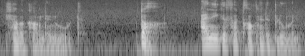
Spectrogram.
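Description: An actor voicing a devoted, self-doubting letter writer in a radio drama, intimate and hesitant. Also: male voice, rumbling low, very animated, a little slow, gravelly, a little mellow, slightly rough, heavily acted.

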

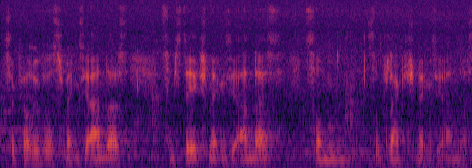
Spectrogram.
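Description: Low-voiced halting man in long reverb. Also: steady tone. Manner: halting, searching for words. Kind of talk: reflective casual opinion in an audio collage. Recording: noisy cassette, long hall reverb.

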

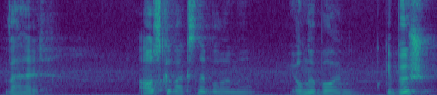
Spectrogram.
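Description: A man's voice: fairly high pitch, animated, normal speed, a little mellow, close to an everyday voice. Man acting as young state inspector, formal, pedantic, insistent, radio drama, background noise. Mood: probing, pedantic. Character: stiff, officious young male state inspector questioning farmers.

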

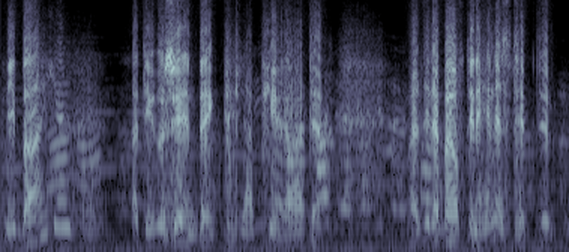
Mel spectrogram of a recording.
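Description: An actor playing a detective reporting from the field in a radio drama. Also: male voice, fairly high pitch, big pitch swings, normal speed, rough recording. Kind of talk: naturalistic German radio drama acting.

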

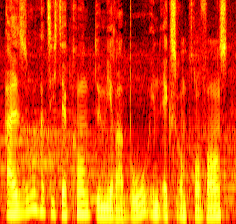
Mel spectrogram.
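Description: A man narrating a scripted radio drama in a measured, deliberate way. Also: mid-range voice, expressive. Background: music.

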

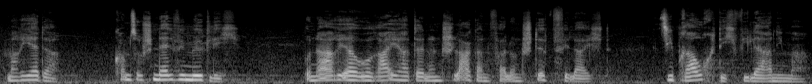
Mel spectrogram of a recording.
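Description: A man's voice: high voice, moderate pace, gravelly, darkish tone. An actor playing a grave, urgent male messenger in a radio drama, heard in long reverb. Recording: long reverb, faint noise.

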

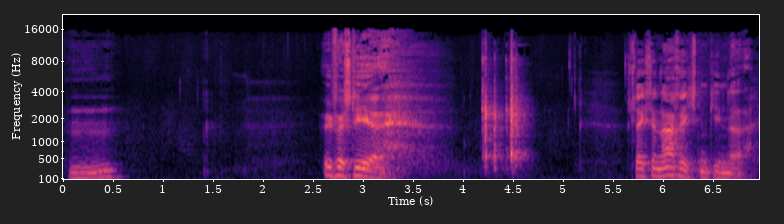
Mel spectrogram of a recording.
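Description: A police chief in a roomy space. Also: male voice, medium pitch, drawn-out words. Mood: sober. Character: male police chief, sceptical and commanding. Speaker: actor in a crime radio drama. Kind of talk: German radio play dialogue.

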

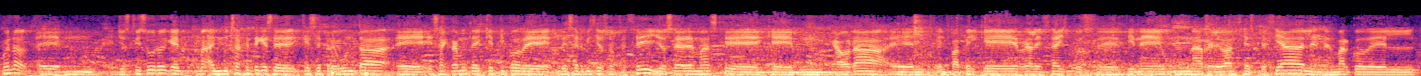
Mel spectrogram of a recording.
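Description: Male cohost asking interview questions, hesitant, normal pitch, muffled w music in back. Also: level tone, moderate pace, hardly any pauses. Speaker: radio co-host. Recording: dull sound, music behind.

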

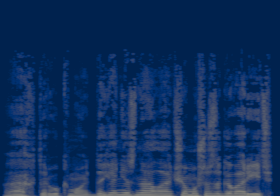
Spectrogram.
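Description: A man's voice: sits high, a little fast, darkish tone, dry recording, studio quality, pitched above the performer's own voice, lightly acted. A man voicing an anxious, tender older mother who speaks in a flustered, gushing, placating way.

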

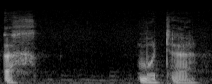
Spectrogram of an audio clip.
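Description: Slow-spoken, courtly aging gentleman adventurer. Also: extremely low pitch, fairly even intonation, breathy edge, heavily acted. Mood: flustered, breathless. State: out of breath. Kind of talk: German radio play acting.

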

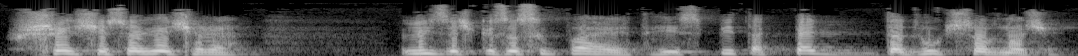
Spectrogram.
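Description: A man's voice: a little high, normal speed, mellow, close to an everyday voice. An actor playing a doting, henpecked husband who coos, apologizes and frets as he narrates. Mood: fretful. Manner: cooing, apologetic, anxious. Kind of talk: radio play acting and narration. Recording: dull lo-fi with faint music.

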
